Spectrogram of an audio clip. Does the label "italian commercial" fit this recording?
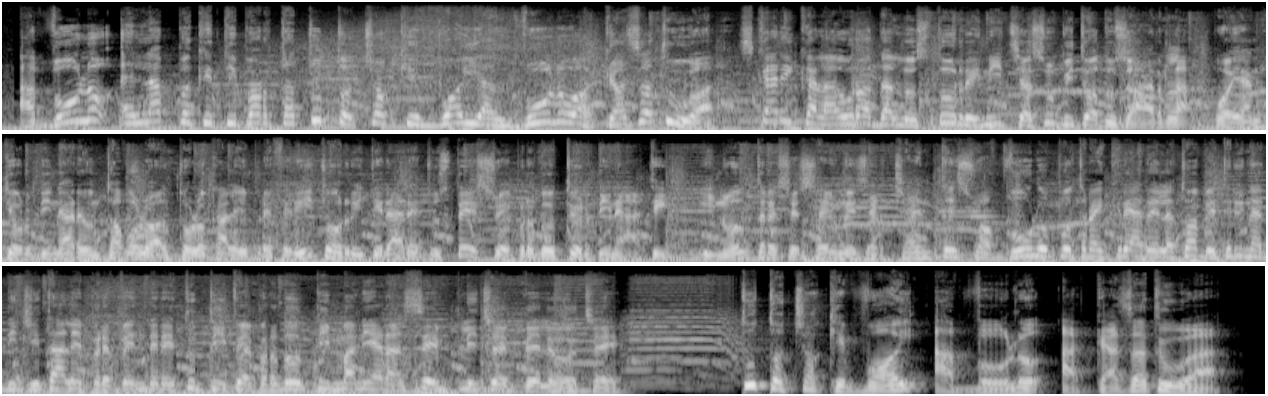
Yes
